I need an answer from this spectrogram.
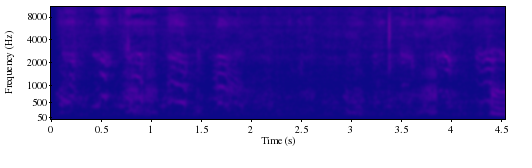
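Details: English bulldog puppies raised on a ranch in Kansas, giving overlapping squeaky whimpers and little grunting squeals throughout, with a woman talking softly to them nearby.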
